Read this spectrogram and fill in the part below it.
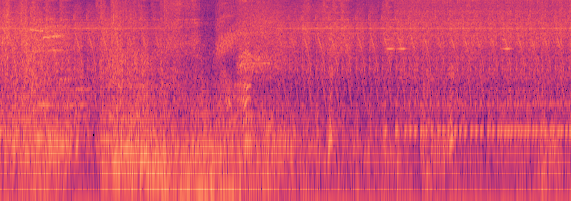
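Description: Gunshots and explosions burst in a video game.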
